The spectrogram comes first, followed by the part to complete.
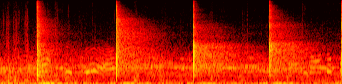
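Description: Slow hand clapping: four single claps about a second apart.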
